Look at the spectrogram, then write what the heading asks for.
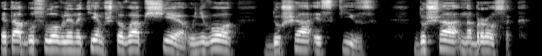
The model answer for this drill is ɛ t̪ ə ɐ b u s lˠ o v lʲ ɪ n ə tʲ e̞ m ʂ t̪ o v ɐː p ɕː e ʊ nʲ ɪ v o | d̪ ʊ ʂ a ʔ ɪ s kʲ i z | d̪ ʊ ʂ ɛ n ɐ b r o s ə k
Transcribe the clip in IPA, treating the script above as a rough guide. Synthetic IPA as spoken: ɛ t̪ ə ɐ b ʊ s lˠ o v lʲ ɪ n ə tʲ e̞ m ʂ t̪ o v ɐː p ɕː e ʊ nʲ ɪ v o | d̪ ʊ ʂ a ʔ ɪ s kʲ i z | d̪ ʊ ʂ a n ɐ b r o s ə k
